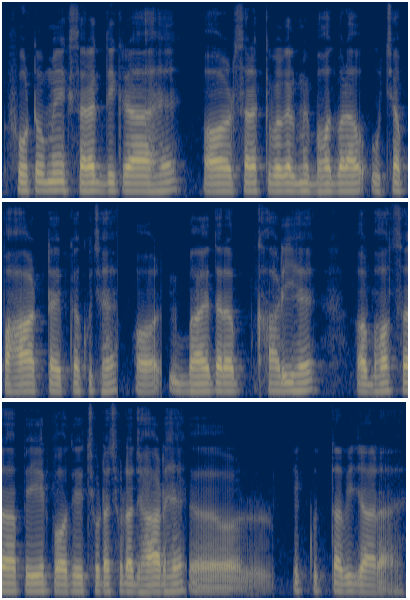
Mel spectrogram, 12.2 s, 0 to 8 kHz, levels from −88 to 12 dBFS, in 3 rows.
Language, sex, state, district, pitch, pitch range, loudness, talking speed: Hindi, male, Uttar Pradesh, Jyotiba Phule Nagar, 120 Hz, 115-120 Hz, -27 LUFS, 215 wpm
